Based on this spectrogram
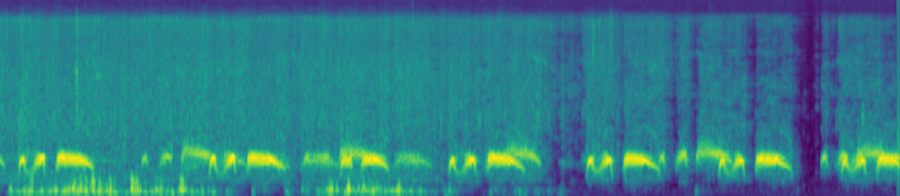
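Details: Spotted dove (tekukur), a male penguku bird secured one afternoon in Indonesia, cooing steadily in rolling, repeated phrases over a constant hiss, with low rumbling background noise early on.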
